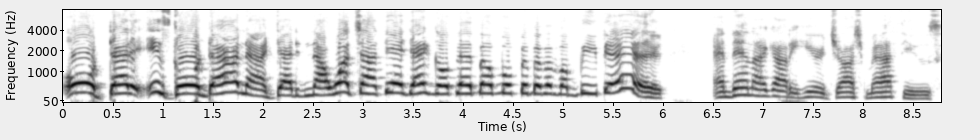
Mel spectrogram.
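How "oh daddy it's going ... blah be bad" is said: very high, very loud play-by-play commentary. Retelling wrestling commentary, imitating Pope's commentary. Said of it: "I got Pope".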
